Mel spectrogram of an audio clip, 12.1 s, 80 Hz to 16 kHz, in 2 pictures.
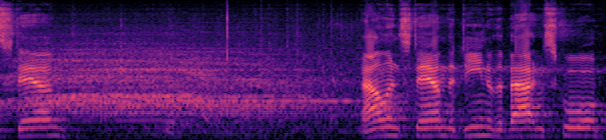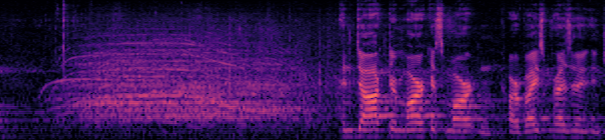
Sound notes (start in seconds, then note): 0.0 cheering; 6.5 cheering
